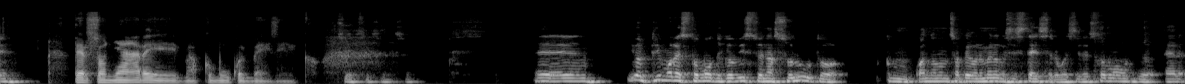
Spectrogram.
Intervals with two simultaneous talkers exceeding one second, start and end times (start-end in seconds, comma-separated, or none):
none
